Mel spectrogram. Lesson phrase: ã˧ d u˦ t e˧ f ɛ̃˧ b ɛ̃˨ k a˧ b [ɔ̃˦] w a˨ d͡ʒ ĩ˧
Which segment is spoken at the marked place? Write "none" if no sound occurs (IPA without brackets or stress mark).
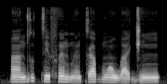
ɔ̃˧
